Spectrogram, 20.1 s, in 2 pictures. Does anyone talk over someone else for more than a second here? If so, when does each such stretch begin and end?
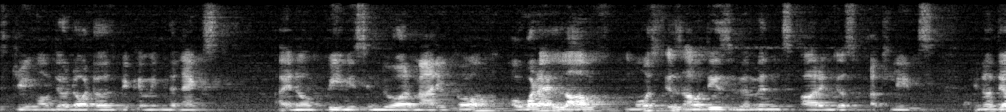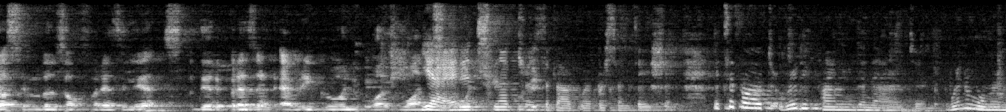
14.3-15.5

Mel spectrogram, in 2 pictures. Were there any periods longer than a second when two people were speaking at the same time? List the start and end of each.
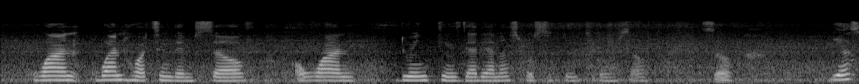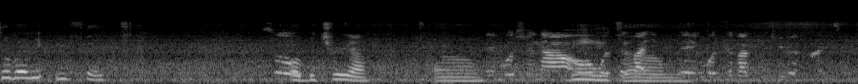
14.3-15.5

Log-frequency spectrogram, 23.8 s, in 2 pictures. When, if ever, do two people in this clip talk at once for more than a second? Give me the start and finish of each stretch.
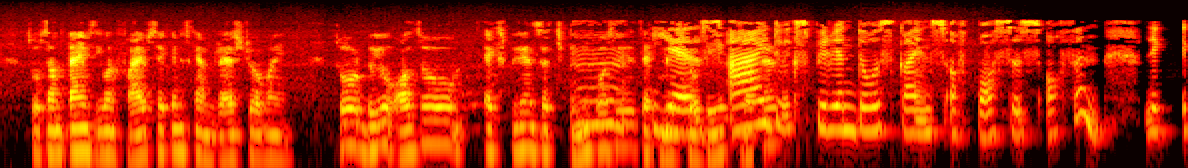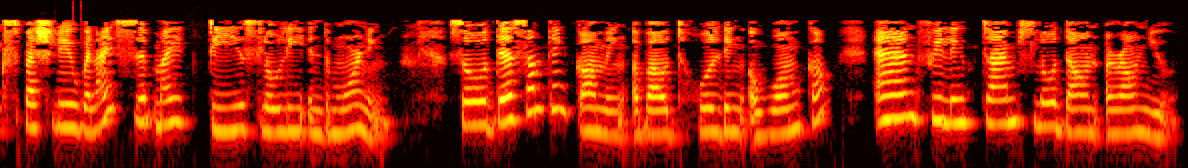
5.7-7.8

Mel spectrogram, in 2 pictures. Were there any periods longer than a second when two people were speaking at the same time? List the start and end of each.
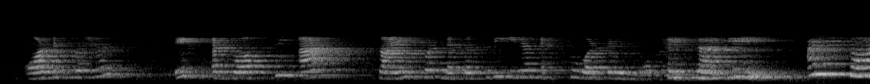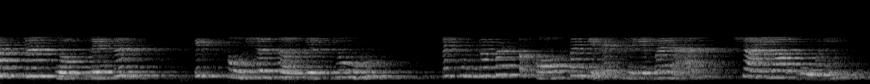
none

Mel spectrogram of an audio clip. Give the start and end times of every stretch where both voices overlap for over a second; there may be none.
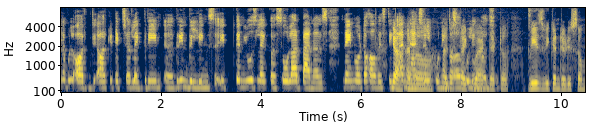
6.6-8.7

